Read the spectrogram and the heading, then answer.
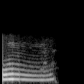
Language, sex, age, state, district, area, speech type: Kannada, male, 18-30, Karnataka, Chamarajanagar, rural, conversation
